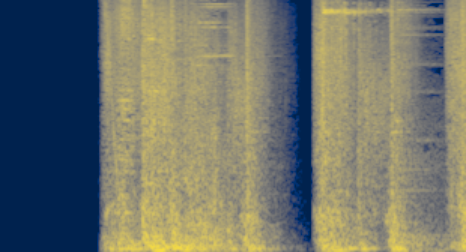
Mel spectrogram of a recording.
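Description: Fighting effects clash and whoosh in a video game.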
